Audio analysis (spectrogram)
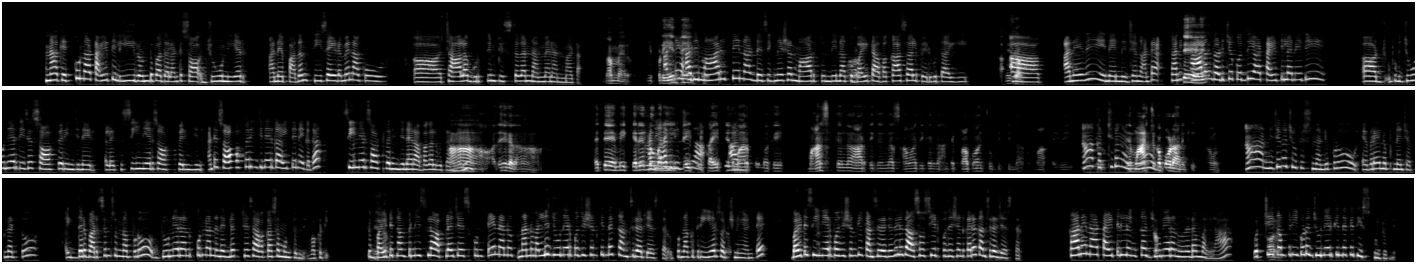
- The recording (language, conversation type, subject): Telugu, podcast, ఉద్యోగ హోదా మీకు ఎంత ప్రాముఖ్యంగా ఉంటుంది?
- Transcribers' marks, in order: in English: "టైటిల్"; in English: "డిజిగ్నేషన్"; in English: "టైటిల్"; in English: "సాఫ్ట్‌వేర్ ఇంజనీర్"; in English: "సీనియర్ సాఫ్ట్‌వేర్ ఇంజనీర్"; in English: "సాఫ్ట్‌వేర్ ఇంజనీర్‌గా"; in English: "సీనియర్ సాఫ్ట్‌వేర్ ఇంజనీర్"; in English: "కేరియర్‌లో"; in English: "టైటిల్"; "మార్పుకి" said as "మార్పుమకి"; in English: "పర్సన్స్"; in English: "జూనియర్"; in English: "నెగ్లెక్ట్"; in English: "కంపెనీస్‌లో అప్లై"; in English: "జూనియర్ పొజిషన్"; in English: "కన్సిడర్"; in English: "త్రీ ఇయర్స్"; in English: "సీనియర్ పొజిషన్‌కి కన్సిడర్"; in English: "అసోసియేట్ పొజిషన్"; in English: "కన్సిడర్"; in English: "టైటిల్‌లో"; in English: "జూనియర్"; in English: "కంపెనీ"; in English: "జూనియర్"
